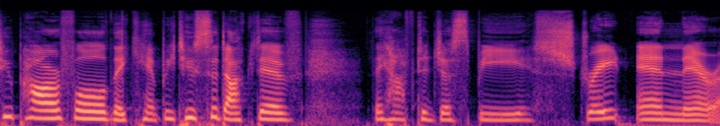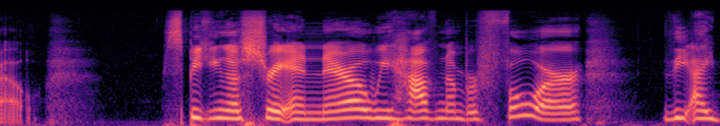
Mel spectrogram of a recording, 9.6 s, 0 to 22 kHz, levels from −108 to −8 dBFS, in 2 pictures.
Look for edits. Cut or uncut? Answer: uncut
